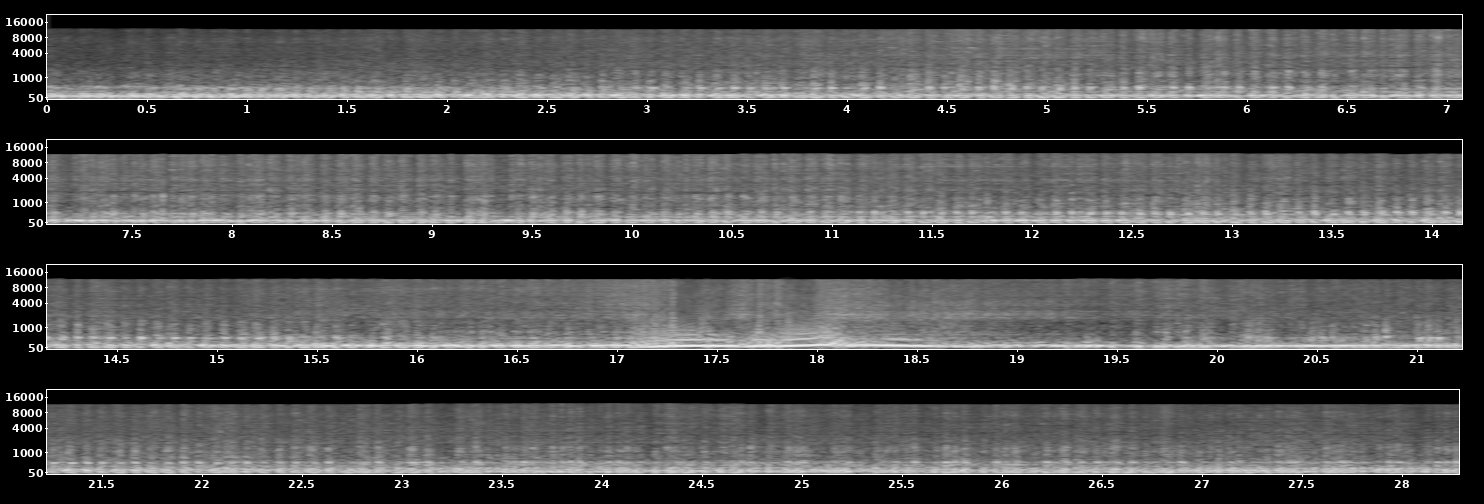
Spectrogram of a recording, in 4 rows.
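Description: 1974 De Tomaso Pantera's Ford 351 Cleveland V8, on Holley Commander 950 fuel injection, idling steadily just after a cold start. A little past the middle it is revved once, quickly up and straight back down to idle.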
